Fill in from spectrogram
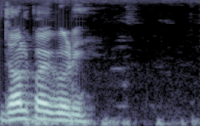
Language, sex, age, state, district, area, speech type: Nepali, male, 45-60, West Bengal, Kalimpong, rural, spontaneous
